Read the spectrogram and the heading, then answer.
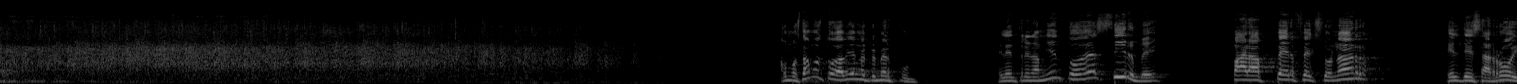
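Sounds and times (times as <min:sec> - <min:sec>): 
audience clapping: 0:00.0 - 0:07.1
speech: 0:07.8 - 0:09.3, 0:10.0 - 0:11.7, 0:12.4 - 0:13.8, 0:14.5 - 0:15.1.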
